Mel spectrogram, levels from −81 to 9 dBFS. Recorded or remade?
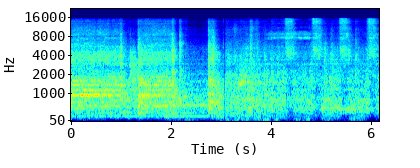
remade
